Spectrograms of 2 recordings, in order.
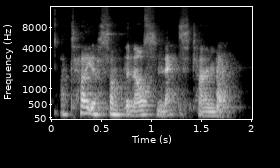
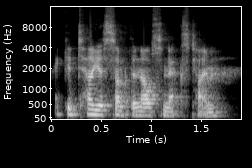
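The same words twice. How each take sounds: First: Mock British accent, teasing the viewer. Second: Said in the usual way. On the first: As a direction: repeat the line in a light British accent. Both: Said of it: "do an accent at you".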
